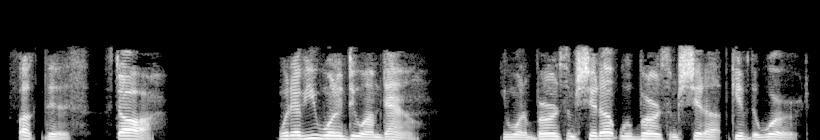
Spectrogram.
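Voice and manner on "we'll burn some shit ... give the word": plain reading voice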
